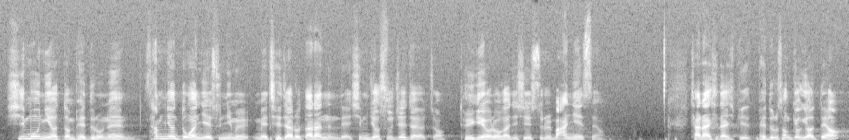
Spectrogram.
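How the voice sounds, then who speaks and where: A man with a fairly high voice preaches in a church, his words ringing with a long hall reverb. He delivers the sermon like a story, lively and conversational, slipping into the quoted lines as if acting them. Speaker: pastor. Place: church sanctuary.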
